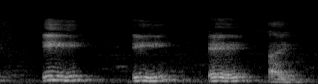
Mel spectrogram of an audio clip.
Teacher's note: अग्र स्वर क्या होते हैं कि जो जिह्वा के अग्र भाग से बोले जाते हैं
